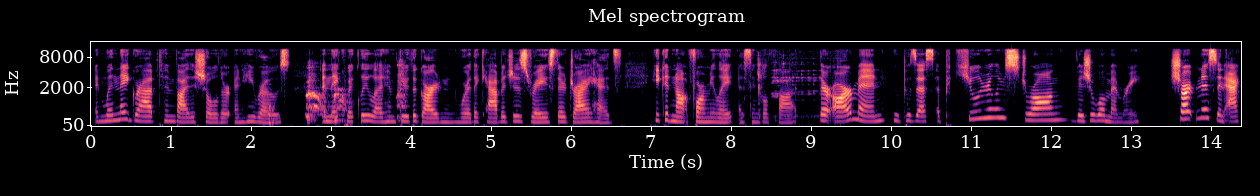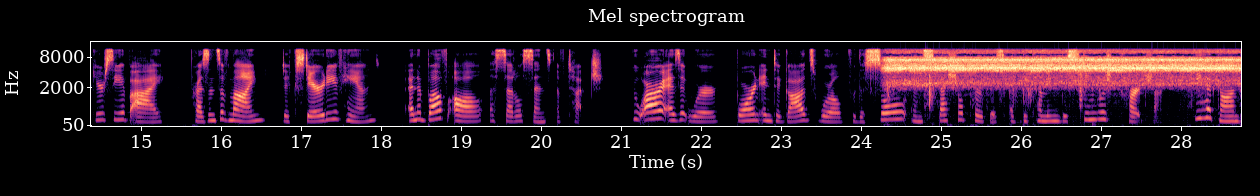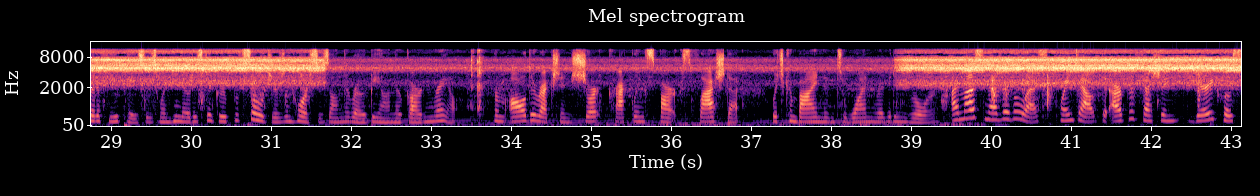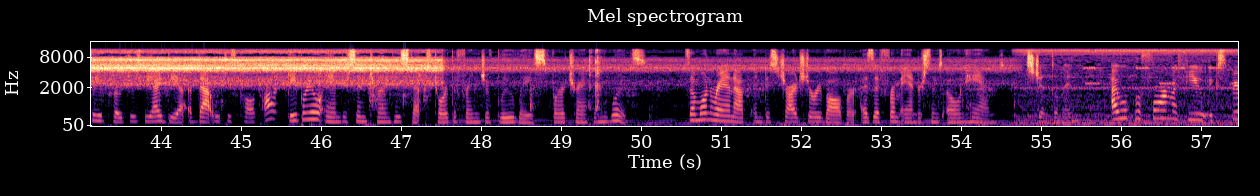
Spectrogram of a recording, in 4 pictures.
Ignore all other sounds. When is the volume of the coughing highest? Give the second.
3 s.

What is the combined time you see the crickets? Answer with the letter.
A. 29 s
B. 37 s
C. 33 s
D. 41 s
C.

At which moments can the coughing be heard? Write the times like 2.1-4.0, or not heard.
2.1-4.0, 40.4-41.3.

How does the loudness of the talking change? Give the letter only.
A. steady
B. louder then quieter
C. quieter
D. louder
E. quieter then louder
A.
